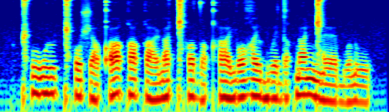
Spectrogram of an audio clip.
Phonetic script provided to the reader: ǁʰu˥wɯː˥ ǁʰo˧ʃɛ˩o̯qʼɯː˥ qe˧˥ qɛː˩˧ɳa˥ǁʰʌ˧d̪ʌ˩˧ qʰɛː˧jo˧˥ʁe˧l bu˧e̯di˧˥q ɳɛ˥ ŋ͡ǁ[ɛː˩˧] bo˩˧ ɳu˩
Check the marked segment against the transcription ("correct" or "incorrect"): incorrect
